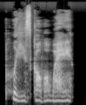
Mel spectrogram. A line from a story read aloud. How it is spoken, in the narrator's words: whispered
